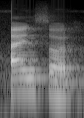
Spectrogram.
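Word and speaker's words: answer: कोई रूल नहीं है जैसे कि सोड टू और आंसर तो इन तीनों वर्ड्स में जो लेटर डब्लू है ना किसी भी लेटर के पहले आ रहा है इसलिए जो लेटर डब्लू है यह साइलेंट है ओवरऑल हमने साइलेंट लेटर्स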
